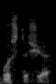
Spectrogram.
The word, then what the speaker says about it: Worcestershire: being Warwickshire, Staffordshire and Worcestershire. And yes, for any Americans watching, that is how you pronounce those place names.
